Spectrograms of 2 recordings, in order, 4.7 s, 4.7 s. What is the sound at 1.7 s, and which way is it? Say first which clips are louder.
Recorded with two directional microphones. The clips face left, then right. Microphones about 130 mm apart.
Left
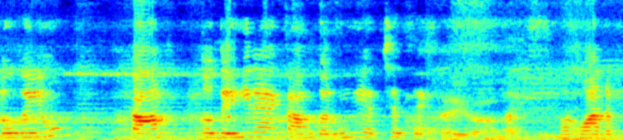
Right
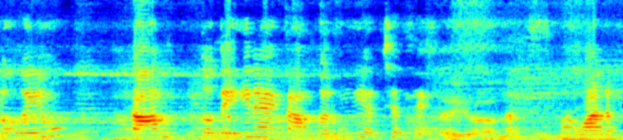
A woman's voice: left 5 dB; 20° left (ahead or behind).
